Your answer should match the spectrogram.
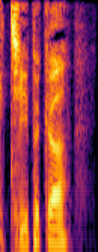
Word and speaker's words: Typica: And so the two big ones you're going to see if you were to see this on a bag is you'll see Typica, T-Y-P-I-C-A, or you'll see Bourbon, which is spelled like bourbon, but Bourbon.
